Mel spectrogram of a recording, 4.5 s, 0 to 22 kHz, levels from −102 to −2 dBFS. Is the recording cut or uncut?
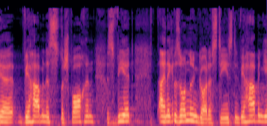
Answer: cut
